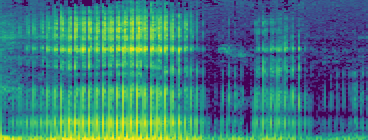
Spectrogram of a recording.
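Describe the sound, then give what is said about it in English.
A cat purrs loudly, a steady rumbling drone for about a second before it softens and becomes broken and uneven. “This cat is so loud.”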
